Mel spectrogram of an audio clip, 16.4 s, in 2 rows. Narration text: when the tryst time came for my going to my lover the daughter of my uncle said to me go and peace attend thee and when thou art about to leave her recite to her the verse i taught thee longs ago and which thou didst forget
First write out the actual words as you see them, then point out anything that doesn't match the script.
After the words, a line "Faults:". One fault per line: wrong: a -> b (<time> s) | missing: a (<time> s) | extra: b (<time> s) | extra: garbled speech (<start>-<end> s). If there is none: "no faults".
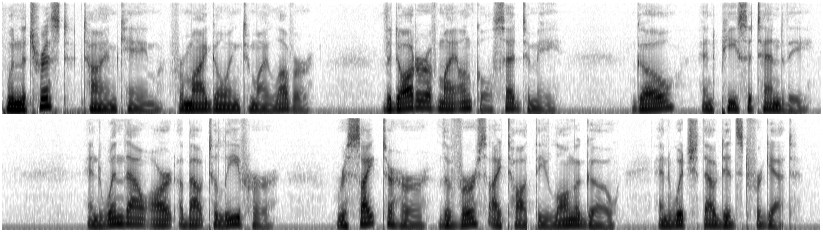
when the tryst time came for my going to my lover the daughter of my uncle said to me go and peace attend thee and when thou art about to leave her recite to her the verse i taught thee long ago and which thou didst forget
Faults:
wrong: longs -> long (13.6 s)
